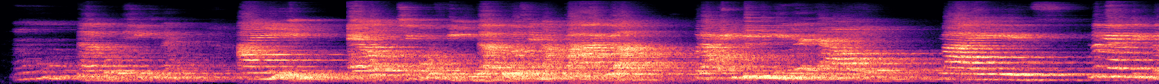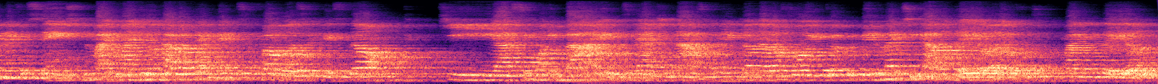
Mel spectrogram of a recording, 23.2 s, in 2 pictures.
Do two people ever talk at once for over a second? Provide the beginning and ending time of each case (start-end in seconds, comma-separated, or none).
none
